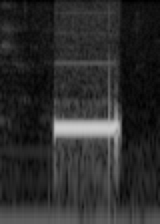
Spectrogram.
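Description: A single telephone line tone sounds as a cable internet provider places a call about an installation: one steady, mid-pitched beep lasting about two-thirds of a second, loud against near silence, with no talk.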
